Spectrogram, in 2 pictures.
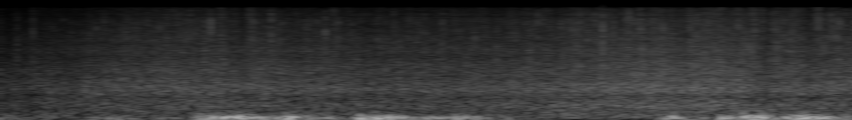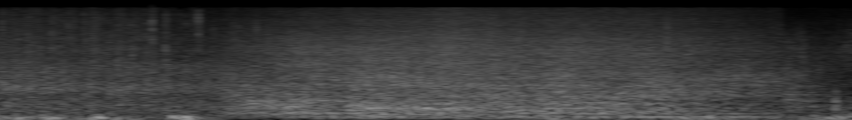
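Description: Heavy rain pouring down, a steady hiss, with gusts of wind buffeting the microphone through the first half. About five seconds in the downpour becomes denser and fuller.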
